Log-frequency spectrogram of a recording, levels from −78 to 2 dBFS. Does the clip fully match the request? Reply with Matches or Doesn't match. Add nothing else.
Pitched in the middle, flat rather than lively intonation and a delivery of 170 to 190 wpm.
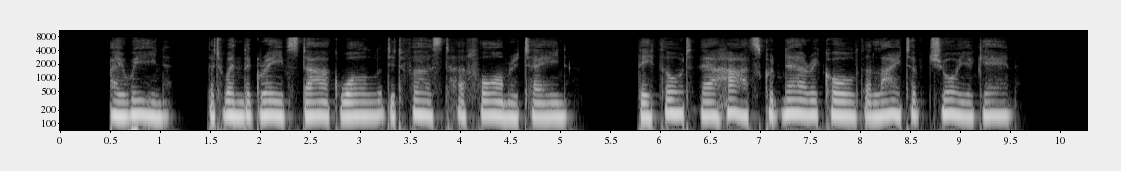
Doesn't match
